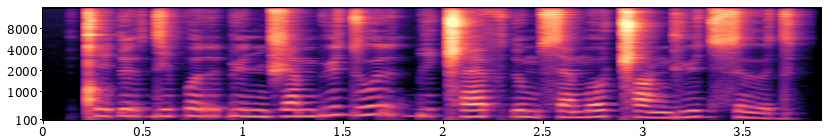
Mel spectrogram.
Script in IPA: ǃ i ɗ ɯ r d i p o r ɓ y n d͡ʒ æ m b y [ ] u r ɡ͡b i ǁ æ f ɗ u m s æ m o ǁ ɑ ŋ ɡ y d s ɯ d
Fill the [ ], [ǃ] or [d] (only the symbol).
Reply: d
